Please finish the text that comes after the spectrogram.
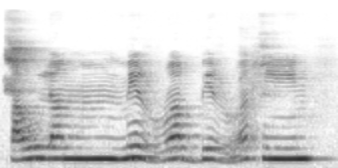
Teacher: میم کو رو سے ملائیں گے اور غنے کے بغیر ادا کریں گے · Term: بلا غنہ ادغام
